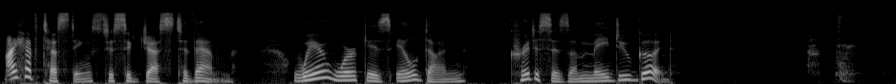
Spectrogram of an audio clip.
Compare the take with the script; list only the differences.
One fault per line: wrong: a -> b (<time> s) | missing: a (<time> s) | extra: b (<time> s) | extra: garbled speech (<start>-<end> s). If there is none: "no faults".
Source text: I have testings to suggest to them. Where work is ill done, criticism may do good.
no faults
